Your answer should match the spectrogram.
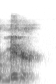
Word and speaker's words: Mentor: It's spelled Mentor, but the people who live there call that Mentor or Minter.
